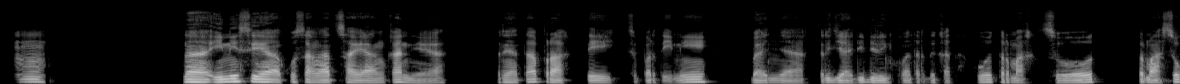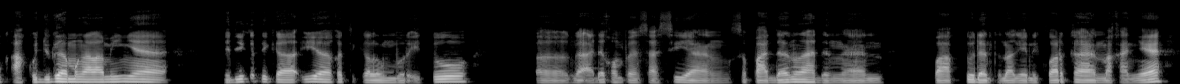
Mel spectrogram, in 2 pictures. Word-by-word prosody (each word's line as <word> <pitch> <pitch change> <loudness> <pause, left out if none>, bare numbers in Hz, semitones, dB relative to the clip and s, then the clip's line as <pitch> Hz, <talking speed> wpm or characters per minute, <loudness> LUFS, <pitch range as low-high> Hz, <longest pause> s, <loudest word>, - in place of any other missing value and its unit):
Mhm. 120 0 -2 1.4
Nah, 115 -2 +6
ini 125 +5 +5
sih 135 -2 +3
yang 115 - +5
aku 110 +1 -7
sangat 100 -2 +1
sayangkan 95 +2 0
ya. 85 0 -6 0.6
Ternyata 105 +3 -2
praktik 95 -2 -2
seperti 85 -1 -9
ini 115 +6 -1 0.4
banyak 85 -2 -4
terjadi 95 -1 -3
di 100 0 -2
lingkungan 90 -1 -9
terdekat - - -11
aku 105 +2 -5
termaksud 95 +1 -2 0.4
termasuk 105 +2 -1
aku - - 0
juga 115 +4 +6
mengalaminya. 120 -2 +4 0.6
Jadi 105 +4 -1
ketika 115 -4 +1
iya 120 -1 +3
ketika 100 -2 -4
lembur 95 -1 -1
itu, 125 +9 +2 0.7
eee, 90 -2 -6
nggak 95 -3 0
ada 105 - 0
kompensasi 95 0 -5
yang 90 -2 -2
sepadan 100 +5 +1
lah 110 -1 +4
dengan 90 -1 -5 0.6
waktu 90 +4 0
dan 100 -3 +3
tenaga 90 0 -3
yang 90 0 -2
dikeluarkan. 100 0 +1
Makanya 95 +9 +3
100 Hz, 110 wpm, -23 LUFS, 90-115 Hz, 1.4 s, Nah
